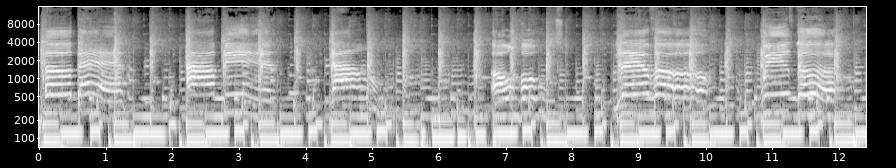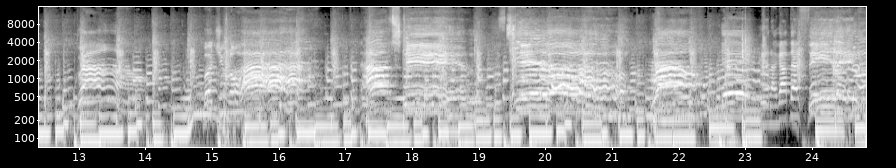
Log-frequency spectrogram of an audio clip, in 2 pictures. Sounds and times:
Music: 0.0s - 24.8s.

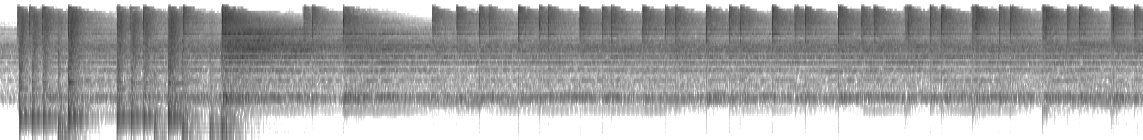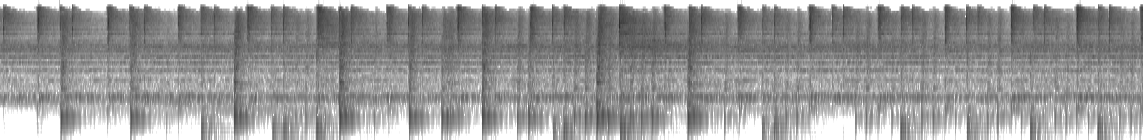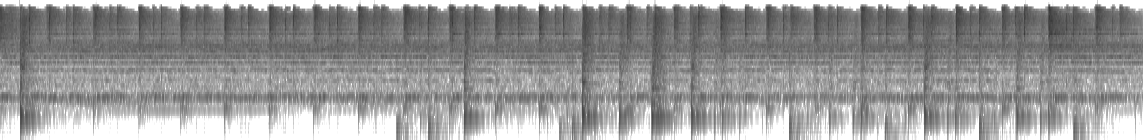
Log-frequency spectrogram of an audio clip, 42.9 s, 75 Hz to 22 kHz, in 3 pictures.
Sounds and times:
Snare drum: 0.3s - 3.3s, 16.8s - 29.3s, 32.5s - 42.8s
Hi-hat: 5.5s - 42.8s.

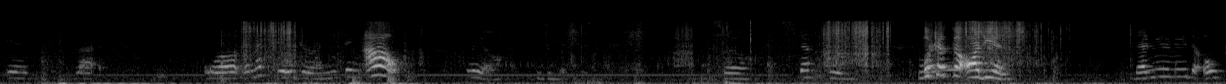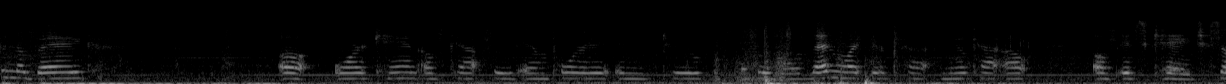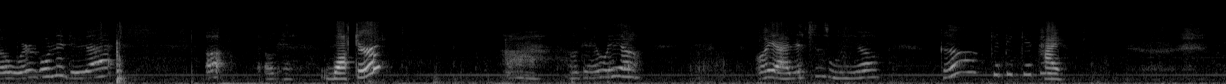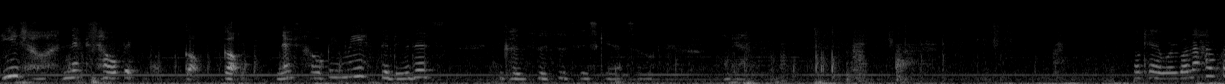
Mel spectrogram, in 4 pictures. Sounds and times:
Speech: 0.0s - 1.0s, 2.0s - 4.0s, 4.7s - 6.0s, 7.1s - 8.6s, 9.2s - 10.2s, 11.3s - 13.2s, 15.1s - 22.6s, 23.2s - 25.7s, 26.6s - 28.4s, 29.6s - 31.0s, 32.1s - 35.2s, 36.8s - 41.2s, 41.8s - 43.4s, 44.0s - 44.4s, 48.1s - 49.0s.

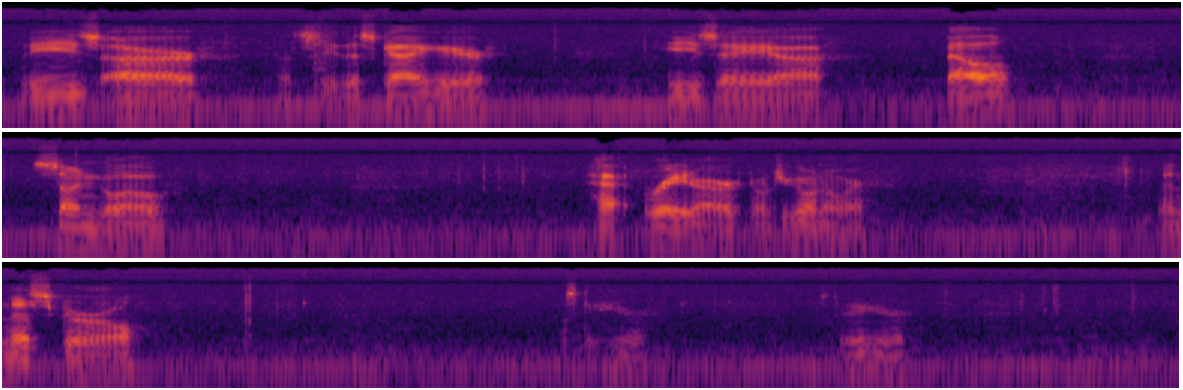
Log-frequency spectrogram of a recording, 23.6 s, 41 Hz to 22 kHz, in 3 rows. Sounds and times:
Speech: 0.1s - 3.4s, 4.4s - 5.6s, 6.3s - 6.8s, 8.1s - 9.0s, 11.8s - 13.8s, 15.6s - 16.7s, 19.4s - 20.1s, 21.2s - 21.8s.

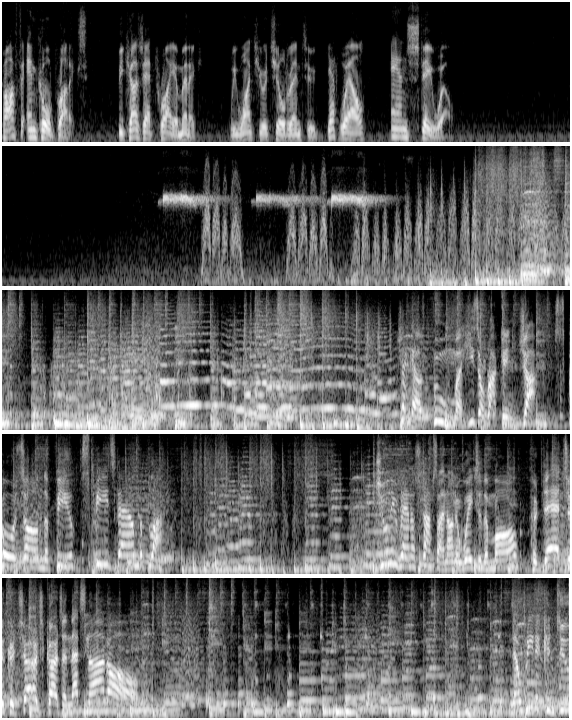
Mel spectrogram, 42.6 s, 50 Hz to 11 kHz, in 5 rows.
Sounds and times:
Music: 12.9s - 42.5s.

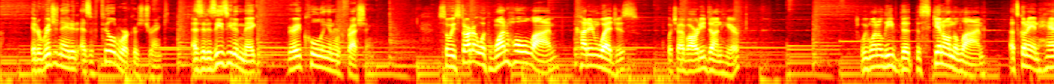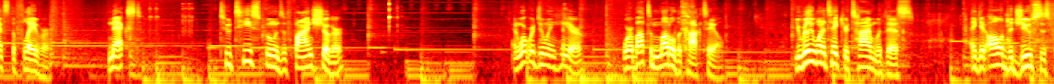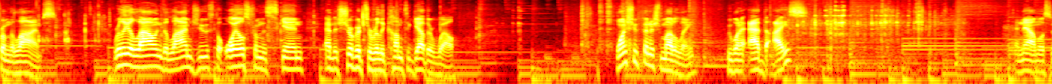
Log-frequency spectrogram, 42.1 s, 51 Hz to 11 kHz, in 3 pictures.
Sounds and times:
Music: 0.0s - 42.1s
Speech: 0.4s - 5.0s, 5.9s - 9.9s, 11.5s - 14.8s, 15.5s - 16.0s, 17.0s - 18.6s, 20.9s - 21.8s, 22.4s - 23.7s, 24.6s - 26.2s, 27.0s - 29.0s, 29.6s - 34.2s, 36.3s - 38.9s, 41.6s - 42.1s.

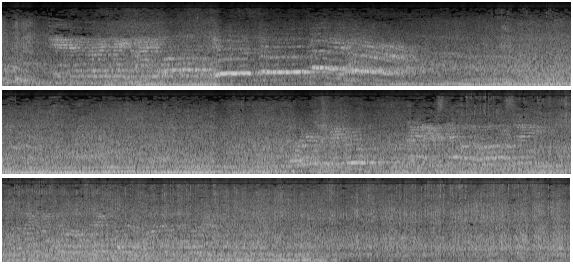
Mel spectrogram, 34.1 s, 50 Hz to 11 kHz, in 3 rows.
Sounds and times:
Truck: 0.0s - 34.1s.

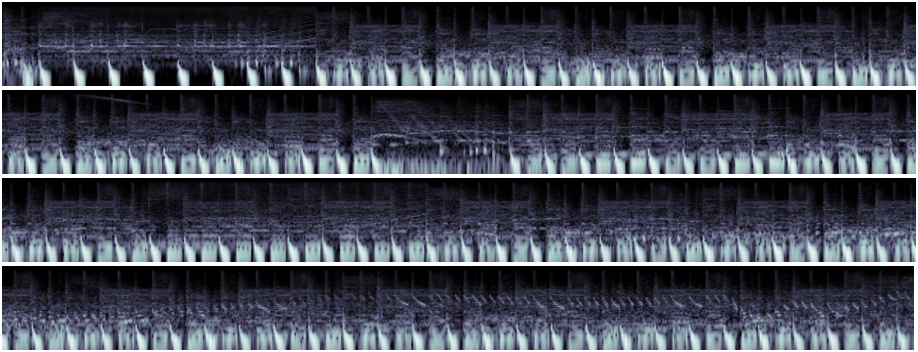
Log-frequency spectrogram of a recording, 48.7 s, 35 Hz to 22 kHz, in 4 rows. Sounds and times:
Music: 0.0s - 48.7s.

